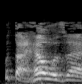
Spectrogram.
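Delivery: high, loud startled curse; retold angry shout. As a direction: yell it like you just slammed into a pothole. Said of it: "I immediately get pissed off".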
